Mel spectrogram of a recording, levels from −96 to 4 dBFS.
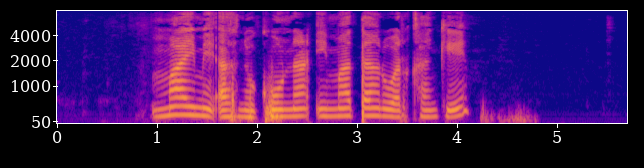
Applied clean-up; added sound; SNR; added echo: none; none; none; none.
